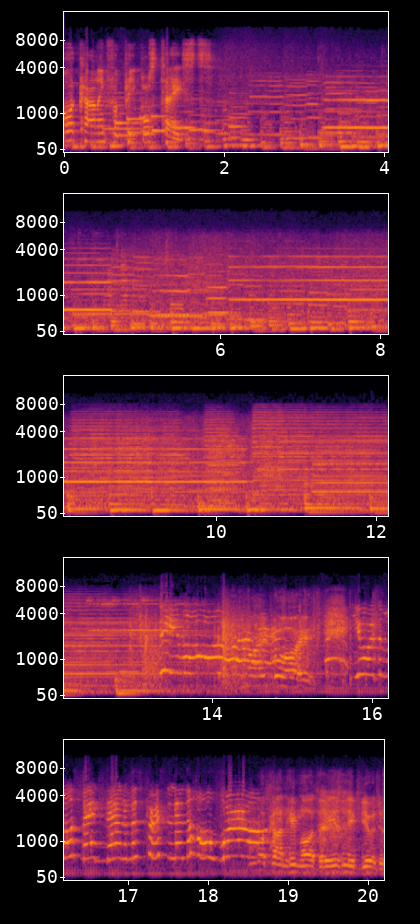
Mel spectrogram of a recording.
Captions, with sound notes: accounting for people's tastes. (tense music) (doorbell jingling) - Seymour! - My boy! - You are the most magnanimous person in the whole world! - Look on him Audrey isn't he beautiful?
